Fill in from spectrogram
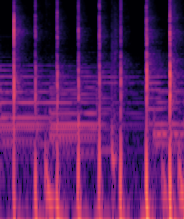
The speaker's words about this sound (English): I'm clapping because, hey, humans defeated a Predator. That's gangster.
